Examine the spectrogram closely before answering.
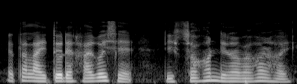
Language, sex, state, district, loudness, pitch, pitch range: Assamese, male, Assam, Kamrup Metropolitan, -19 LUFS, 145 Hz, 135-160 Hz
